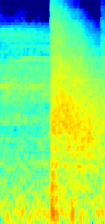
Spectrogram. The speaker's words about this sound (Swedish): Ni alla rycker till när ett skott ekar genom fasaden.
